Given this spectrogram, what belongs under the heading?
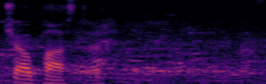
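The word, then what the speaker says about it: Ciao Pasta: It's called Chowo Pasta pronounc it's spelled the you know Italian hello ciao. So it's C I AO pasta in cap San Juan Capistrano.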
